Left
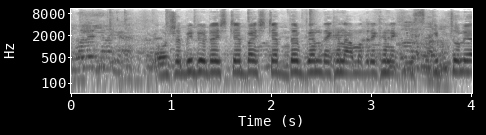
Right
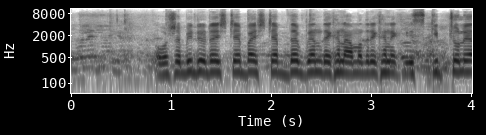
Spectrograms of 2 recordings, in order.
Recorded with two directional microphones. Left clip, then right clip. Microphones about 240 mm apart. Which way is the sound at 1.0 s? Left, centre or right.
Right.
